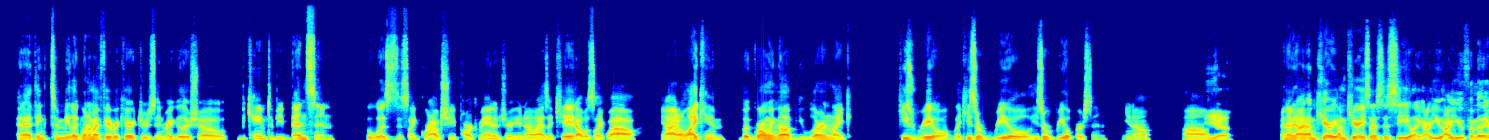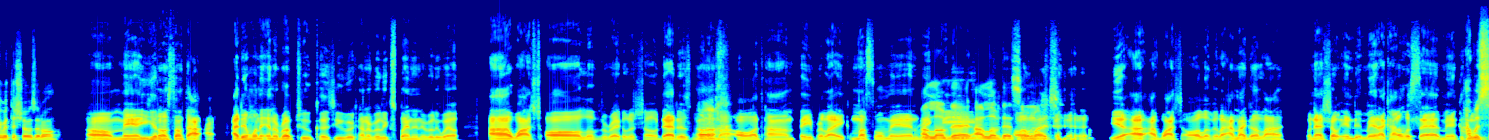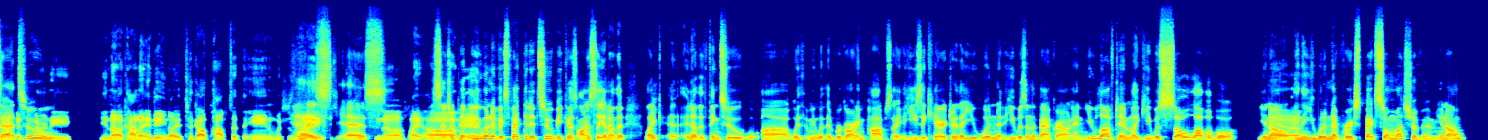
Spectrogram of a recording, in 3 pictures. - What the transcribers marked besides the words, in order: other background noise; drawn out: "all"; disgusted: "Ugh"; chuckle; tapping
- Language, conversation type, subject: English, unstructured, Which nostalgic cartoons shaped your childhood, and which lines do you still quote today?
- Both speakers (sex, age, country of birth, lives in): male, 18-19, United States, United States; male, 35-39, United States, United States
